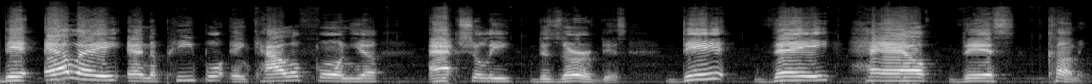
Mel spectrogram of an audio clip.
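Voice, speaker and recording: A man with a slightly hoarse voice hosts a casual live call-in show from his home. He speaks slowly in a fairly high voice. He tends to repeat his questions for emphasis. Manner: relaxed, chatty, repeats questions for effect. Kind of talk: casual live-stream talk.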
